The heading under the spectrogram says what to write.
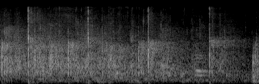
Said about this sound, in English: Okay. Thank you very much. Round of applause for our, thank you very much, for our volunteers.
